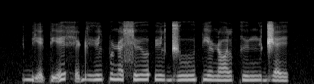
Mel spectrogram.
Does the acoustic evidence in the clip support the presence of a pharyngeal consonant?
no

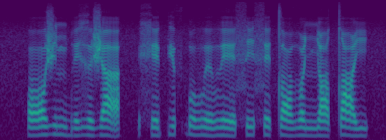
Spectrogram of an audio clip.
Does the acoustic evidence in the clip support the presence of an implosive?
yes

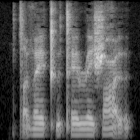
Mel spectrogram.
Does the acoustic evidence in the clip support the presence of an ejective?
yes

